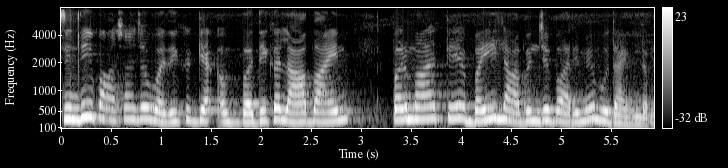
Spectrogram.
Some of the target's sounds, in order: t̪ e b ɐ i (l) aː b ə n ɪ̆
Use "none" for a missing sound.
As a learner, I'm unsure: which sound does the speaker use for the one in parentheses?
l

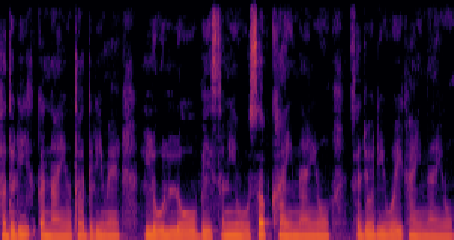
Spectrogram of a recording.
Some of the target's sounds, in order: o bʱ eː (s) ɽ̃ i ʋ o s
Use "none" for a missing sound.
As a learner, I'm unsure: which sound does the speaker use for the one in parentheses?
s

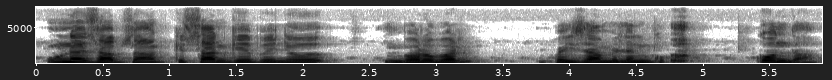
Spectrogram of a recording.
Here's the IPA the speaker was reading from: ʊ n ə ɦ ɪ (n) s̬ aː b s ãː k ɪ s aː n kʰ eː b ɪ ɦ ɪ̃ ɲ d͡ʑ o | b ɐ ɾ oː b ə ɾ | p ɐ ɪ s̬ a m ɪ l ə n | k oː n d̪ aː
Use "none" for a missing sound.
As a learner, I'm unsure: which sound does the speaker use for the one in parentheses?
none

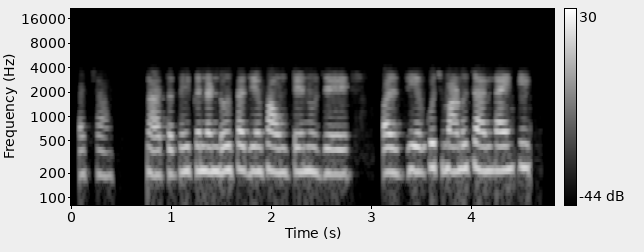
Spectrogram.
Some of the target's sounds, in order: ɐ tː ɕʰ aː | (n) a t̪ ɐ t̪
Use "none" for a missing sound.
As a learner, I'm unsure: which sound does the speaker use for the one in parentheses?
n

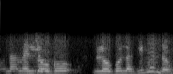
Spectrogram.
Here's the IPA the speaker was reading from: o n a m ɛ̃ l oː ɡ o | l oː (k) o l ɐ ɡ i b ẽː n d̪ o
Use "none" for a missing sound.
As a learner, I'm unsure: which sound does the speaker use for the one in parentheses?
ɡ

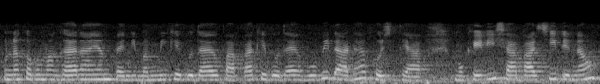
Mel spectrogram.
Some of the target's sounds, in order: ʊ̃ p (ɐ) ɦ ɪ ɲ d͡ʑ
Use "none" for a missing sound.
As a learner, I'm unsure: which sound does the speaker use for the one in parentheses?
ɐ̃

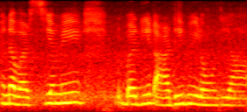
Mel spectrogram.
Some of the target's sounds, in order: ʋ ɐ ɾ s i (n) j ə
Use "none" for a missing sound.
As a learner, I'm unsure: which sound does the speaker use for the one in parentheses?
none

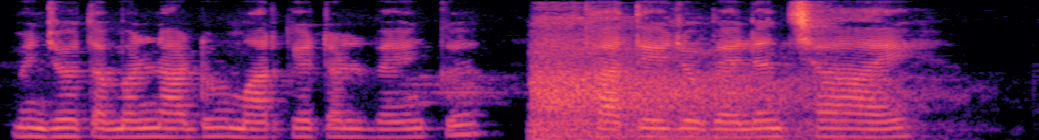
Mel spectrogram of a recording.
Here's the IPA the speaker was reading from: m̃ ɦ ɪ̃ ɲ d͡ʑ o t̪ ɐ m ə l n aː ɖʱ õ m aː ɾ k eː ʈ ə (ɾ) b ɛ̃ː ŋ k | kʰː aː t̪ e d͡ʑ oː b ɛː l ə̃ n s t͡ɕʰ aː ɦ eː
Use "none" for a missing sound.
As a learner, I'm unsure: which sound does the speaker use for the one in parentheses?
l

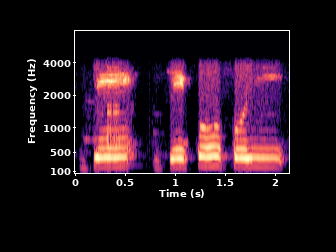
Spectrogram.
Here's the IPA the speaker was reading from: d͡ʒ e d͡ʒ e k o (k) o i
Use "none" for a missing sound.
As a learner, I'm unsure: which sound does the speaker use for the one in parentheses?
k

